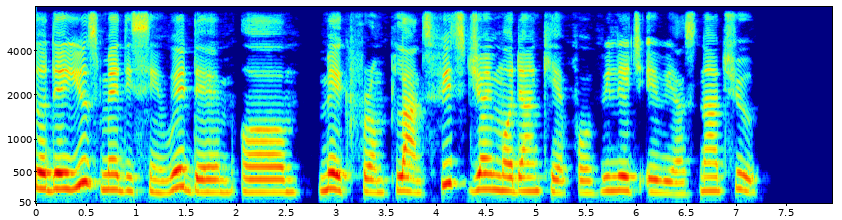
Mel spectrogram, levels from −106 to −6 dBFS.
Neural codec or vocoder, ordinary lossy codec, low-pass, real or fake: none; none; 7.2 kHz; real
